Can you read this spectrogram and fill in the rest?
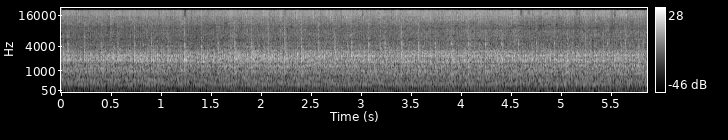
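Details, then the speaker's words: Ford 7.3 IDI turbo diesel, warm idle, after a new injection pump and injectors: sharp tick-tick knock about twice a second over the diesel clatter and single-mass flywheel chatter; knock traced by stethoscope to cylinder 7 and stops when that injector line is cracked. "But you'll see when I crack the number 7 injector line that the knock goes away. So you can hear it tick, tick, tick, tick, tick."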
